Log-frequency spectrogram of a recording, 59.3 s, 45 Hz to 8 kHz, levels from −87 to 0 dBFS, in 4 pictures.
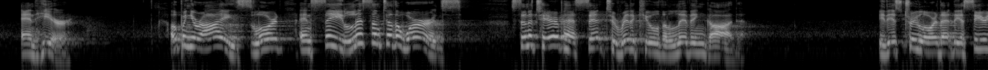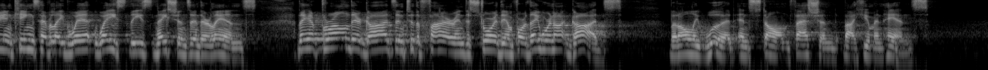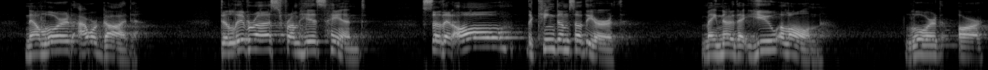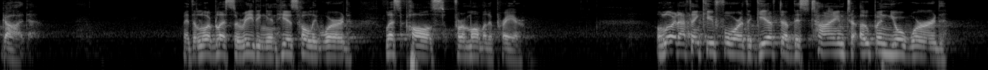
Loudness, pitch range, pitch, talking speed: -33 LUFS, 145-210 Hz, 175 Hz, 120 wpm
